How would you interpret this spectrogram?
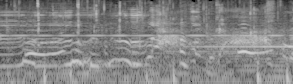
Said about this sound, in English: That was the sound of me smacking my gum.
